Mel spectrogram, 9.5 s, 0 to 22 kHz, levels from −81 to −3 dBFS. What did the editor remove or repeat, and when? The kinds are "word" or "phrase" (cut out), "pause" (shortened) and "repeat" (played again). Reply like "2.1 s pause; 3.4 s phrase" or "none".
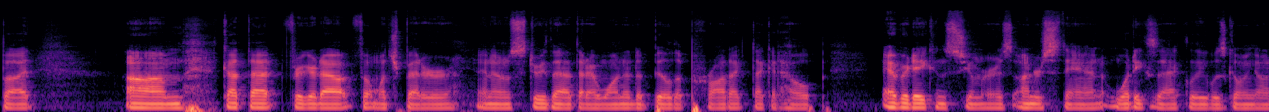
none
